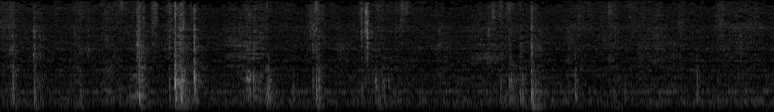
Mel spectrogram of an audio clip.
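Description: Faint, scattered clicks and knocks of a cable with a metal connector plug being handled against a prop bomb's plastic case, a few seconds apart, over a faint steady hum.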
